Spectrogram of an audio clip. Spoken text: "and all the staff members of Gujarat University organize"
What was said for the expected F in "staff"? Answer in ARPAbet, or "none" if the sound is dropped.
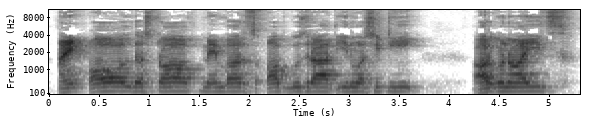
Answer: P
